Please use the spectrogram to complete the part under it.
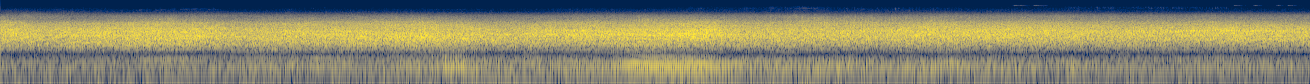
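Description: Motorbike engines rumble steadily in slow, heavy traffic nearby.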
